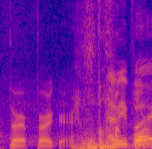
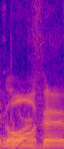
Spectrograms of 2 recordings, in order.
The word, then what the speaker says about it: Borger: Burger. Heavy Borger. It's definitely an O, not a U. I would say Borger, pretty certainly.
